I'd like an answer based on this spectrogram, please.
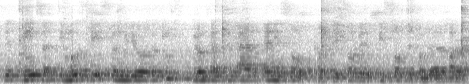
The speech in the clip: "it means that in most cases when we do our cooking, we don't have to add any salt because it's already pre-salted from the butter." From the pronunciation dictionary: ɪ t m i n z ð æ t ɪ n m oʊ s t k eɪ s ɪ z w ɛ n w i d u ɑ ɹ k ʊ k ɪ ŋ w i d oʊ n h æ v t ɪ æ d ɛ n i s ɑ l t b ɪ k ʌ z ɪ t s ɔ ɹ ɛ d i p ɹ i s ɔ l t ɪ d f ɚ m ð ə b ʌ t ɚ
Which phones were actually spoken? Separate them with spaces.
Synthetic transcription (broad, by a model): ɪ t m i n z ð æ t ɪ n m oʊ s t k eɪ ɪ s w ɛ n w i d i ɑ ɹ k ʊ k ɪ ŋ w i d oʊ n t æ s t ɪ æ d ɛ n i s ɑ l t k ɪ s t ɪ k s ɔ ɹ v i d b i s ɔ l t ɪ d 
